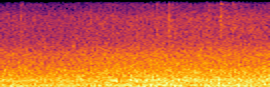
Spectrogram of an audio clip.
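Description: Steady, even background hiss of room noise with no other event.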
